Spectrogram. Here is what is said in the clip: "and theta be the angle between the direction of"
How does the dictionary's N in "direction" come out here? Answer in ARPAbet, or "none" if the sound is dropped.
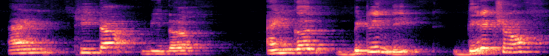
N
